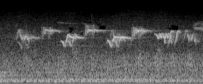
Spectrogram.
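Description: A small songbird singing a quick run of short, high chirping notes that step up and down in pitch, over a steady low background rumble.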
